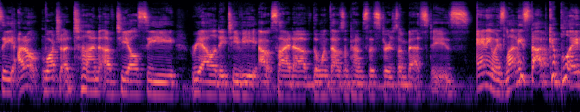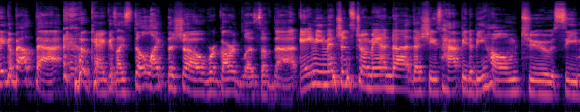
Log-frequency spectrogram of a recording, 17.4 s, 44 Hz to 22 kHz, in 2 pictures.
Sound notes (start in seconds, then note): 9.5 laughs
